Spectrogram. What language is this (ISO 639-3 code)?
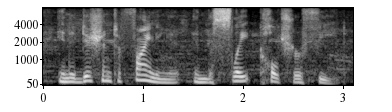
eng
